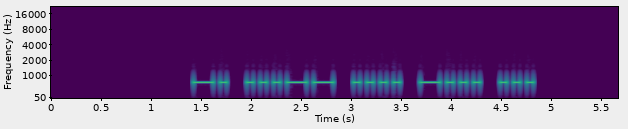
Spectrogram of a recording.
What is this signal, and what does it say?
Morse code, heard as a keyed tone, about 18 wpm, 700 Hz. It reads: N3HBS
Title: Speed Racing - USA 1x3 Call Signs 15wpm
